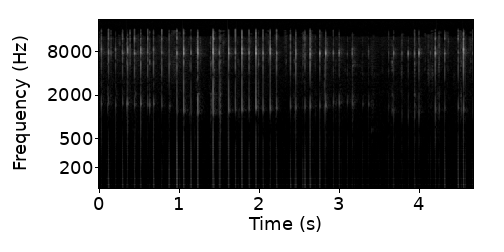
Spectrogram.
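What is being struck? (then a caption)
Small glass bottle with cap. A small clear glass perfume bottle with a cap is held in one hand and tapped with the fingertips and nails of the other. Rapid, irregular taps produce quick, dry clicks with bright ticks over soft low thumps, each dying away almost instantly without ringing.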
